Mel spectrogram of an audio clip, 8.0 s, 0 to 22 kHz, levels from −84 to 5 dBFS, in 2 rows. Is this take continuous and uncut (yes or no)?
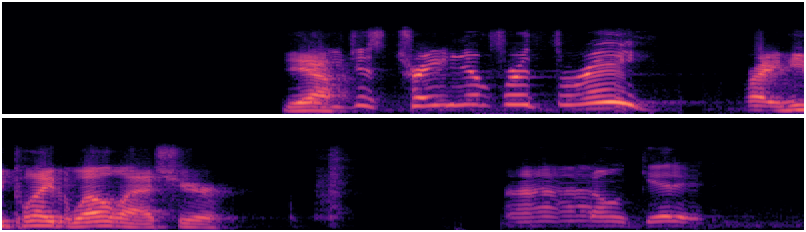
yes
